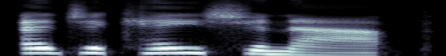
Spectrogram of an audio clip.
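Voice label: "education app", English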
